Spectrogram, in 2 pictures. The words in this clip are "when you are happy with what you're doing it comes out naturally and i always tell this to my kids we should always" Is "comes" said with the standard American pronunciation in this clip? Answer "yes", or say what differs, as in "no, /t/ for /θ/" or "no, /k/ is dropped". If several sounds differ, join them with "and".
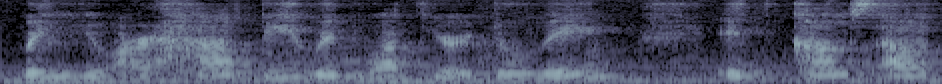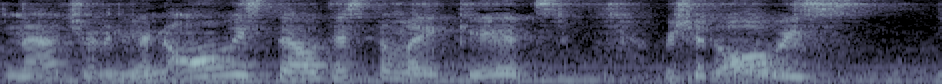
no, /s/ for /z/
